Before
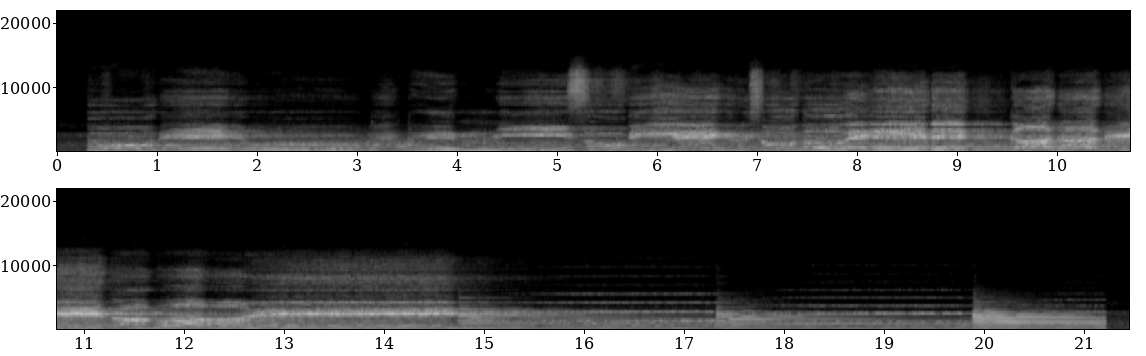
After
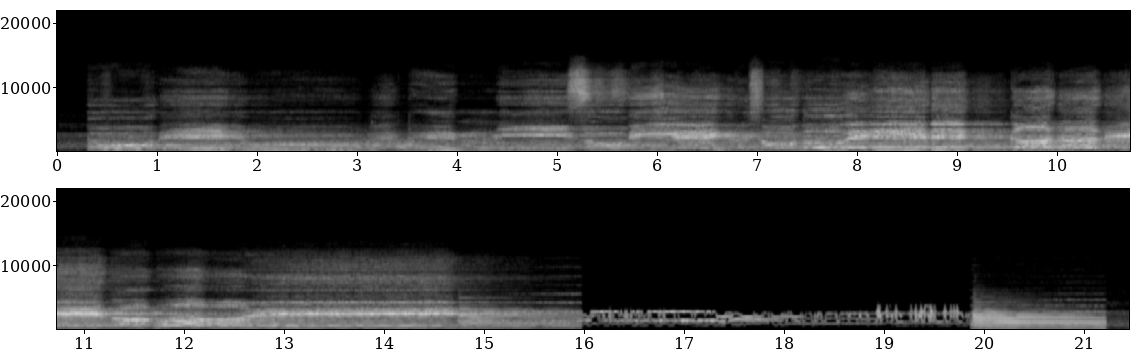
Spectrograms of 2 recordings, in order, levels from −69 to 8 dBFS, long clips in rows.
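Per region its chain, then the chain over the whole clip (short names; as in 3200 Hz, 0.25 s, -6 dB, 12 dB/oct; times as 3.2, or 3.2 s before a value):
5.21–6.06 bell 9000 Hz +9 dB 0.24 oct + doubler 22 ms -5.5 dB
15.97–19.86 sine-wave speech + inverse Chebyshev high-pass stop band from 390 Hz, stop band 60 dB + comb 1.4 ms, depth 94%
whole clip: HPF 500 Hz 24 dB/oct; tilt shelf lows +3.5 dB, about 820 Hz; gain +7.5 dB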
